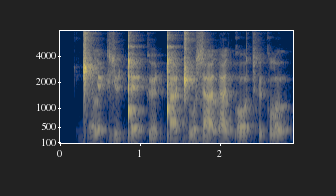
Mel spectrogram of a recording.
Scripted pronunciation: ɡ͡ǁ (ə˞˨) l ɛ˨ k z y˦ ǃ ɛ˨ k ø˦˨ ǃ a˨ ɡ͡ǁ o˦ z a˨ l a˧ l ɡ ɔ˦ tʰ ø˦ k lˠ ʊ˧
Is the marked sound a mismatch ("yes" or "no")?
yes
